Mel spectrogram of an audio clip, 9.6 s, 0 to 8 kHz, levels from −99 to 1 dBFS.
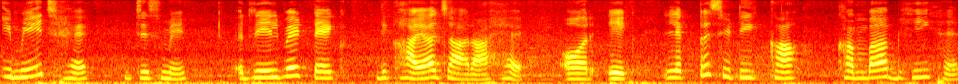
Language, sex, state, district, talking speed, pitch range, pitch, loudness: Hindi, female, Madhya Pradesh, Dhar, 100 wpm, 215-255 Hz, 235 Hz, -18 LUFS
